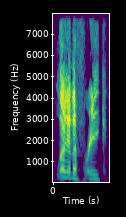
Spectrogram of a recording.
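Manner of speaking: high, loud heckle to a crowd; mock jeering shout. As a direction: shout it out like pointing at a sideshow. Acts Cicero jeering before crowd.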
